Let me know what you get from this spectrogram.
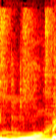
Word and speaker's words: muoni: Sì, i muoni. – Pensavo fosse una pronuncia sbagliata.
